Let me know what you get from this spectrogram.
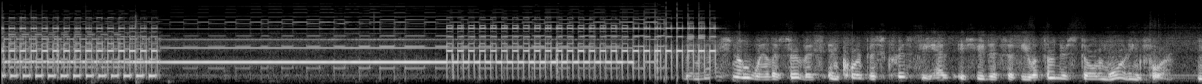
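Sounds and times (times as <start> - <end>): steady alarm tone: 0.0 - 7.4.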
